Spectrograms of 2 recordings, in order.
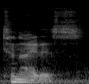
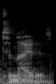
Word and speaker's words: tinnitus: So, today's topic is going to be tinnitus, or tinnitus. This depends on who you're talking to is how to pronounce it. So we're going to call it tinnitus.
